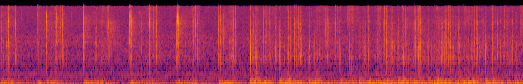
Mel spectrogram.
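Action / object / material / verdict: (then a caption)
scrape / bar of soap / soap / none. Long blue acrylic nails tap and scratch quickly on a small solid rectangular white bar of soap with embossed lettering, lying on a dark table. The result is a rapid, uneven stream of short, dry clicks and scrapes with a dull low thump under bright, crisp edges, growing louder and denser about halfway through.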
